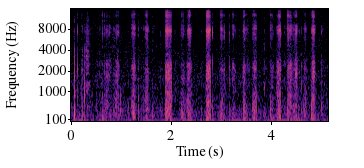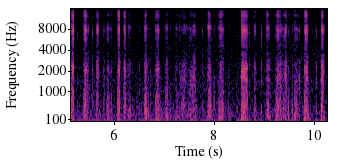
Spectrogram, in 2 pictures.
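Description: A gold metal fountain pen nib writes on a cream lined notebook page, making a quiet, dry, bright scratching. It comes as rapid short strokes and taps, with sharper clicks standing out now and then over a faint low hum.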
